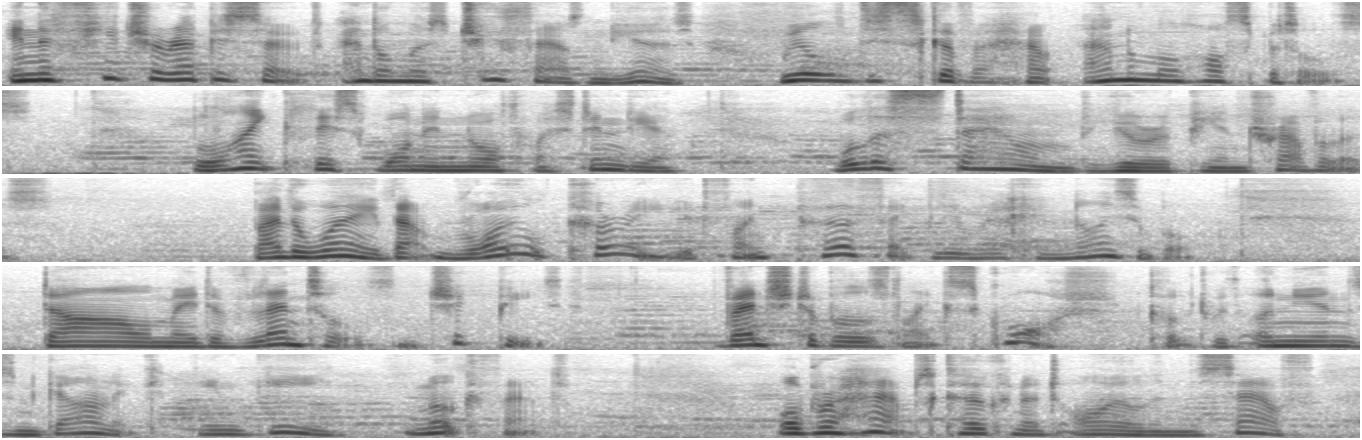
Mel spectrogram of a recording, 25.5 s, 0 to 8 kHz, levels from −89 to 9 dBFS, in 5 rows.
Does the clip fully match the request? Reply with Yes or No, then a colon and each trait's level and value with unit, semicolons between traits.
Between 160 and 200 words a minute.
No: slow, 135 wpm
